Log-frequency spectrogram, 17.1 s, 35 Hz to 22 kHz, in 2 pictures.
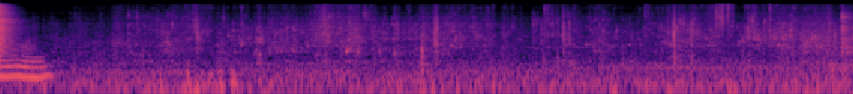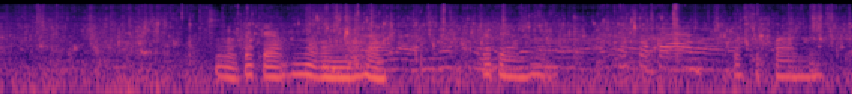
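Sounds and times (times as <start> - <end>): water trickling in a basin: 0.3 - 17.0.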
